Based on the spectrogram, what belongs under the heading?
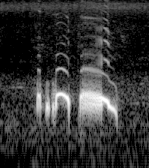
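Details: Spotted dove (cu gáy, cu đất) cooing, played to stir up doves; one phrase of three short clipped notes running into a long, smooth, slightly falling coo, in quiet surroundings.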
